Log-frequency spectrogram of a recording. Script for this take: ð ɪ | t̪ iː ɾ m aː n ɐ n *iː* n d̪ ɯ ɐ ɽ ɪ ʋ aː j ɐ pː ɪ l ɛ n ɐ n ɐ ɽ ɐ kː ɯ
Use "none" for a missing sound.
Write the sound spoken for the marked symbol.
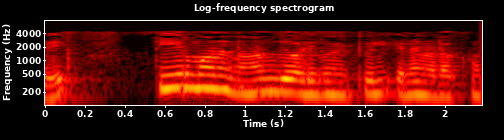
aː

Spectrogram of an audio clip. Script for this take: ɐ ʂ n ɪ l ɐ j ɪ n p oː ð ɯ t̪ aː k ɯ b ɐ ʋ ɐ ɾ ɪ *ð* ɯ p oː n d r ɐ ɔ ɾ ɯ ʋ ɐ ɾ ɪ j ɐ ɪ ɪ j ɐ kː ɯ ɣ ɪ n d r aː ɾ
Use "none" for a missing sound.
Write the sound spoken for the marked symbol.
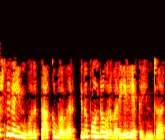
ð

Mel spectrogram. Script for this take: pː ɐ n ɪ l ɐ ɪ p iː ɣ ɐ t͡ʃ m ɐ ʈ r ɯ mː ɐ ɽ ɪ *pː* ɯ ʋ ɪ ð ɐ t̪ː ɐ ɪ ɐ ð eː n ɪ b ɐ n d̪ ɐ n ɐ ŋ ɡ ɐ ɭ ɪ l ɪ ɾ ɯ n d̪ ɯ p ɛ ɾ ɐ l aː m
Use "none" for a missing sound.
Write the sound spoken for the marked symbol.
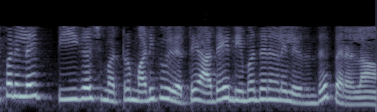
pː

